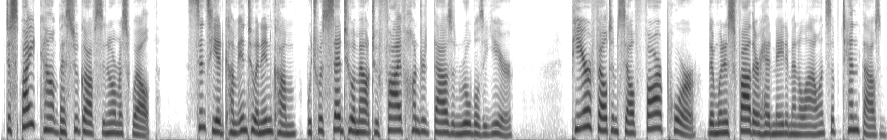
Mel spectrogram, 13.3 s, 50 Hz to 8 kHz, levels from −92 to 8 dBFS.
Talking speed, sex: 190 wpm, female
